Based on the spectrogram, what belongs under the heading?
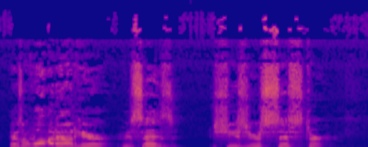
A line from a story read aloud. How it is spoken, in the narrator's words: called out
